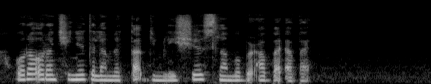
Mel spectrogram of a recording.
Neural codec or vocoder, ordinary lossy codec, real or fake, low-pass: vocoder, 44.1 kHz, 128 mel bands, Pupu-Vocoder; MP3, 64 kbps; fake; 10.8 kHz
